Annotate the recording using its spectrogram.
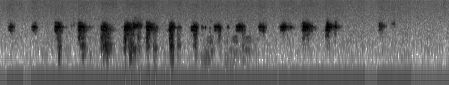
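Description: Faint animal calls: a quick run of about sixteen short, sharp calls, roughly five a second, that stops about three and a half seconds in, followed by two fainter calls.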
